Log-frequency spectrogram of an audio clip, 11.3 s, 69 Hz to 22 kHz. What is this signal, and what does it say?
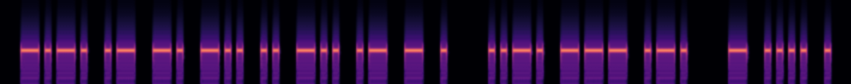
Morse code, heard as a keyed tone, about 16 wpm, 700 Hz. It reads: CANDIDATE FOR THE
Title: Sentences from Top 1600 Words 15wpm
